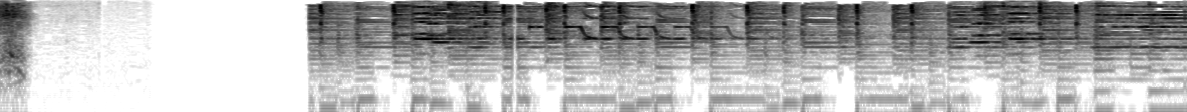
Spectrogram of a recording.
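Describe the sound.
A melodic phone-line tone plays while a call about a lost internet connection is transferred to tech support. It starts after about three seconds of silence and continues steadily with repeating notes.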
